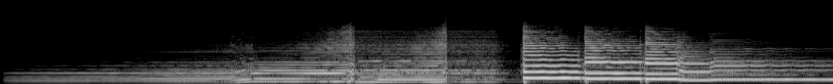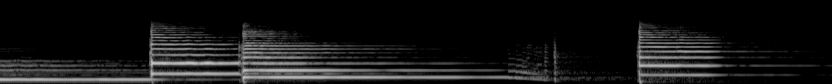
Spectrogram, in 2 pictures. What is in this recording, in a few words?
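Guitars forward reverse; Scoring Guitars; Performance Palettes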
